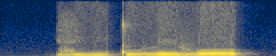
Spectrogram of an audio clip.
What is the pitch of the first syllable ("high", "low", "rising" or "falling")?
low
